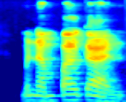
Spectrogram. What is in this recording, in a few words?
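"menampalkan", Malay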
